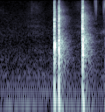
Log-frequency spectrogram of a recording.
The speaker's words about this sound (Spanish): Un aplauso para Santiago Alasia, con un poema muy bello, muy profundo y una lectura a la altura.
